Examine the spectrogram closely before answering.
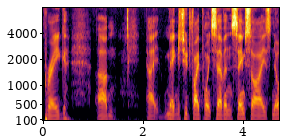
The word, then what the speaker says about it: Prague: The 2011 Prague, Oklahoma earthquake, it really is pronounced Prague.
